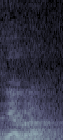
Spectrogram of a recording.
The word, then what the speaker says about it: zebra: जैसे ZEBRA है, उच्चारण होगा जेब्रा, मतलब जेब्रा।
